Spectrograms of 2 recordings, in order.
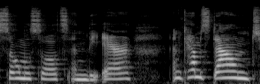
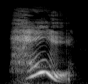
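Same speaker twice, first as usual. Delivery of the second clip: higher, louder offended protest; indignant cry; 8 semitones higher, 5 dB louder than usual. A narrator's reading. Angel protesting Peter's jab at girls, indignant. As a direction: bristle at the insult.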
